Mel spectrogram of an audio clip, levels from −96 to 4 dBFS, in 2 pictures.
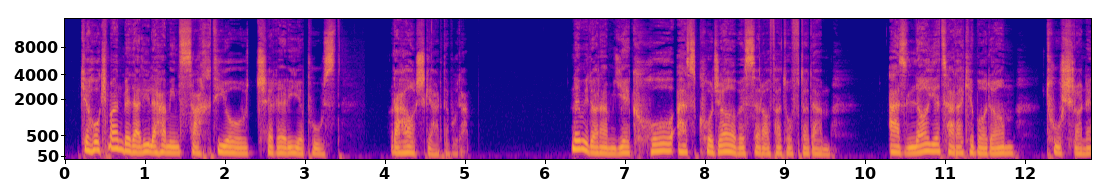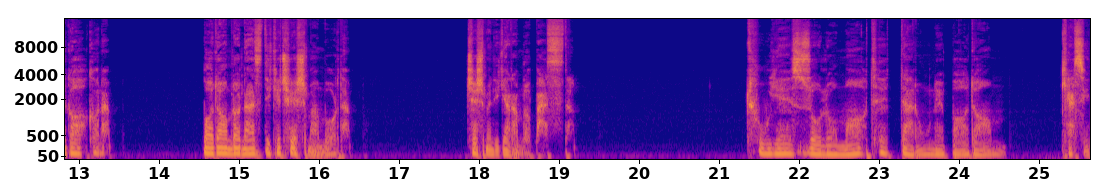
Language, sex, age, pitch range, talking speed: Persian, male, 40-59, 85-125 Hz, 100 wpm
